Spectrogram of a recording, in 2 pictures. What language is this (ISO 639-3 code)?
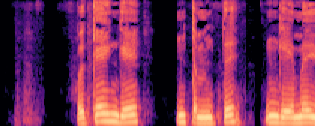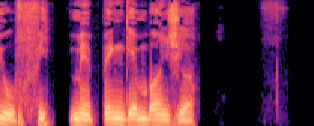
jgo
